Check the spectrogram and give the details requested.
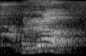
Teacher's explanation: ठीक है, एक आता है आपका लुंठित, लुंठित का मतलब है लुढ़कता हुआ, यानी तो लुंठित, और लुंठित में आता है र, आप देखिए र बोलकर देखिए तो जीभ उलट जाती है, र, तो इसे बोलते हैं लुंठित वर्ण।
